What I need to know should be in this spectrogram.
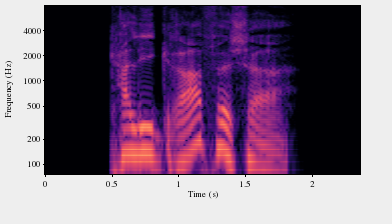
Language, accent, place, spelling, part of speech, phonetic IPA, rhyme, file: German, Germany, Berlin, kalligraphischer, adjective, [kaliˈɡʁaːfɪʃɐ], -aːfɪʃɐ, De-kalligraphischer.ogg
- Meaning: inflection of kalligraphisch: 1. strong/mixed nominative masculine singular 2. strong genitive/dative feminine singular 3. strong genitive plural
